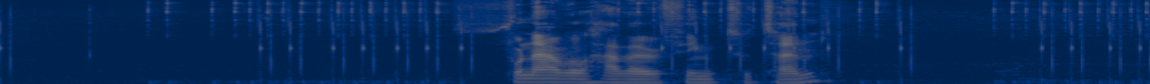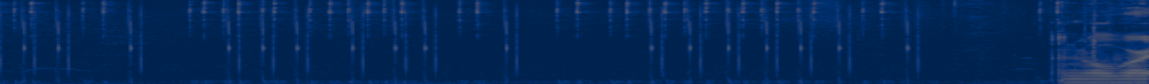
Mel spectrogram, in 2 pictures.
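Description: Menu buttons click in quick, soft taps.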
